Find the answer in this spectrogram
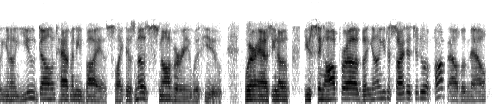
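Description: A man's voice: mid-range voice, smooth. A man hosting a show, introducing and casually questioning a guest with fillers like "you know". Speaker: show host. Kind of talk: remote interview hosting. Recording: tinny call line.

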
